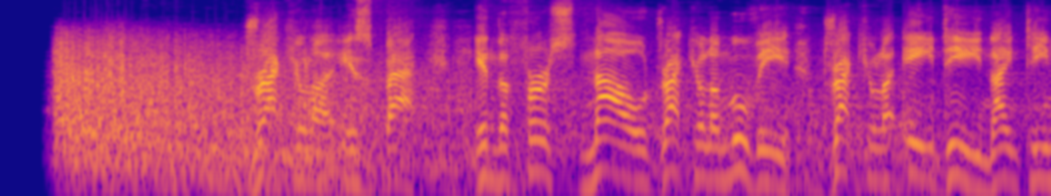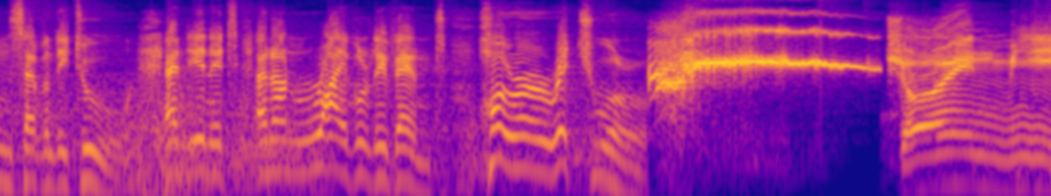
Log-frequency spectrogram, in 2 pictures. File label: Radio Spots; Dracula A.D. 1972; HorroRitual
